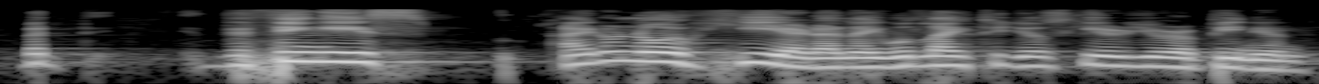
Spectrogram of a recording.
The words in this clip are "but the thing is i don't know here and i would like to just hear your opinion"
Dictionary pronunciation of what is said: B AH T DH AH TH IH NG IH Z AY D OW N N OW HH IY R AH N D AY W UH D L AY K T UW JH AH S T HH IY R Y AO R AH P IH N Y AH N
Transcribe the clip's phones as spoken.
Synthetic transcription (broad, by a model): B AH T DH AH TH IH NG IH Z AY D OW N N OW HH IY R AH N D AY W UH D L AY K T UW JH AH S T HH IY R Y AO R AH P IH N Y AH N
